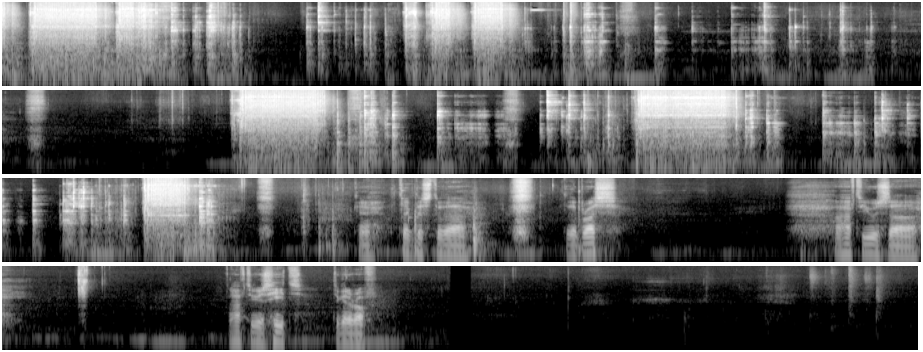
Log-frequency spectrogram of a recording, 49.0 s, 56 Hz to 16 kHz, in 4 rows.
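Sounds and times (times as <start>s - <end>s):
power tool bursts: 0.0s - 2.2s, 5.4s - 7.0s, 15.3s - 16.9s, 20.6s - 22.3s, 26.3s - 27.4s
metal clinks and tool clatter: 0.0s - 3.4s, 4.0s - 12.4s, 17.0s - 27.6s.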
